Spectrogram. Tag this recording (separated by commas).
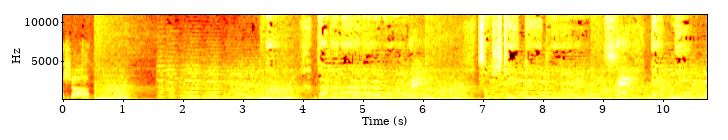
Music, Middle Eastern music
